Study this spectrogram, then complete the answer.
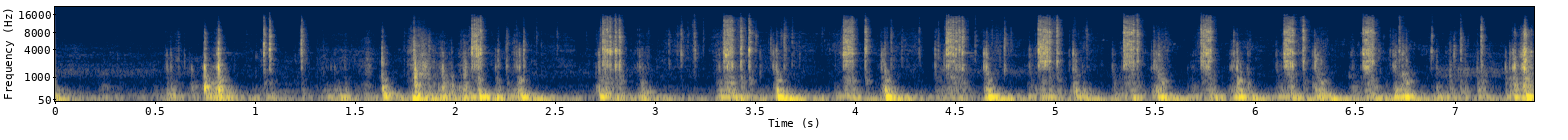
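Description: Metallic clicks and ratcheting from a 10mm socket wrench loosening the negative terminal of an Alfa Romeo Giulia's car battery, a quick rhythmic series of close, sharp ticks with a low hum underneath.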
